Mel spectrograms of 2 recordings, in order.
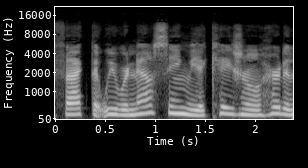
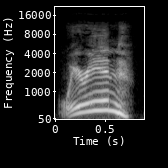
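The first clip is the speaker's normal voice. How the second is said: high, loud burst of triumph; gleeful exclamation; 9 semitones higher, 5 dB louder than usual. A narrator's reading. Lewis to his companion at the gate, gleeful. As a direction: exclaim it with delight, pitch leaping up.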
